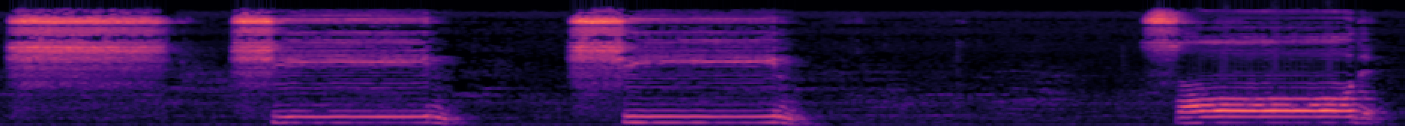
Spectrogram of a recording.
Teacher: এই শিন হরফটিও উচ্চারণের সময় মুখের ভেতরে বাতাস ছড়িয়ে যাবে যার মাধ্যমে শাসা একটি শব্দ তৈরি হবে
